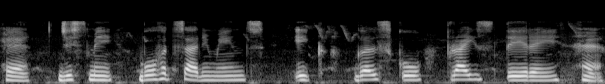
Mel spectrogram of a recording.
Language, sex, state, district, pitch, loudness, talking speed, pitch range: Hindi, female, Rajasthan, Bikaner, 205 Hz, -14 LUFS, 120 wpm, 195-215 Hz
